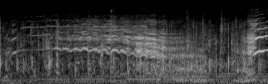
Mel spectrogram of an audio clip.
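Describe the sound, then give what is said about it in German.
Horses neigh on a steep mountain path where they can climb no further: a drawn-out, wavering whinny, then a second sharp whinny near the end, with hoof clatter underneath. “Die Pferde können nicht weiter den Berg hinaufmarten. Die rutschen aus und brechen sich die Beine.”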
